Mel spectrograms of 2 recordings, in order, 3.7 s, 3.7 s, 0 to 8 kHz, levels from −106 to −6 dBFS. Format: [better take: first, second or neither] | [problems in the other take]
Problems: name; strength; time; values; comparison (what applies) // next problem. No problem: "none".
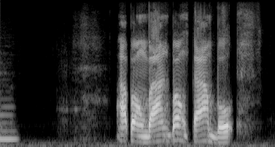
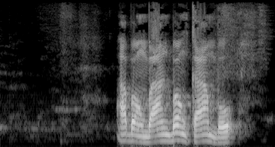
second | noise reduction (neural diffusion model UNIVERSE++)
